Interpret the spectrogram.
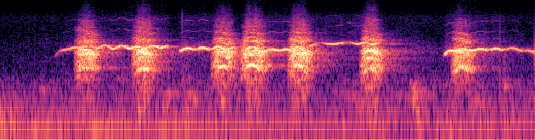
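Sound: dog whimpering and barking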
